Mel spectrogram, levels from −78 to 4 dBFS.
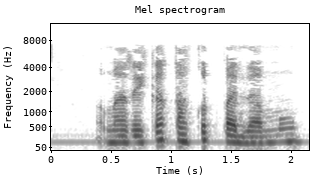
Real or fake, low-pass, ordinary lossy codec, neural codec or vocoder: real; 7.2 kHz; MP3, 32 kbps; none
